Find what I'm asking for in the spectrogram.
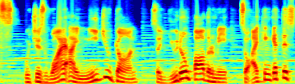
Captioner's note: none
